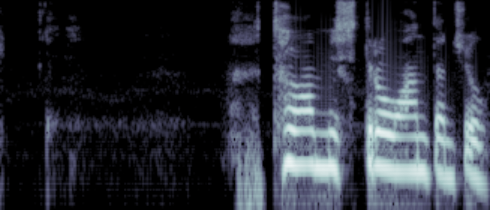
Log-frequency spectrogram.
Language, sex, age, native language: Icelandic, male, 10, Icelandic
